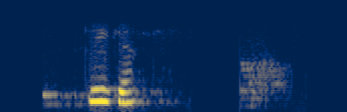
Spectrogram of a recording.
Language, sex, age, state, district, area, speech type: Hindi, female, 18-30, Uttar Pradesh, Varanasi, urban, conversation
